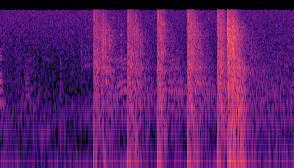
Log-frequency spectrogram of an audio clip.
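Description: Gunshots fire in quick succession.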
